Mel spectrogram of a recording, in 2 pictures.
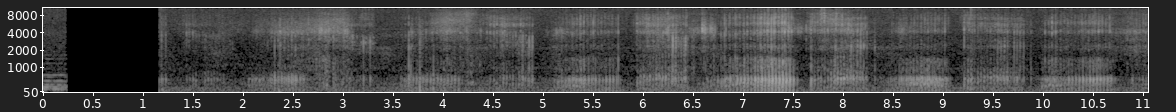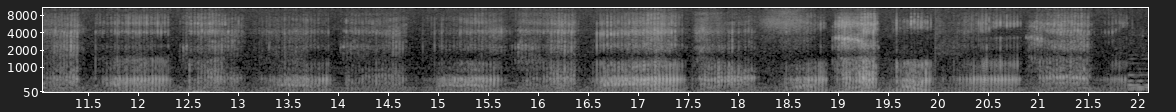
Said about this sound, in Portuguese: No início, tudo era vazio, escuro e silencioso, até o momento em que o silêncio foi quebrado por um ronronar.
